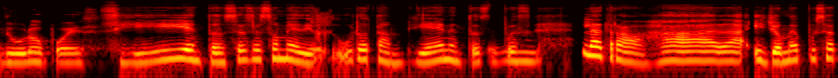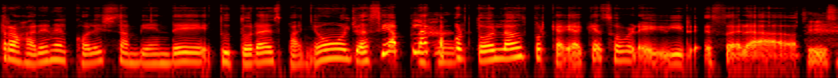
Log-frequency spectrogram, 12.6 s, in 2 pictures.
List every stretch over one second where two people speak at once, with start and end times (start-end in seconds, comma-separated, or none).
none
